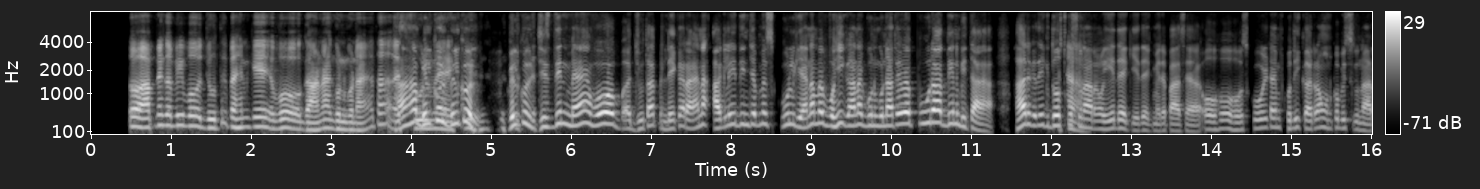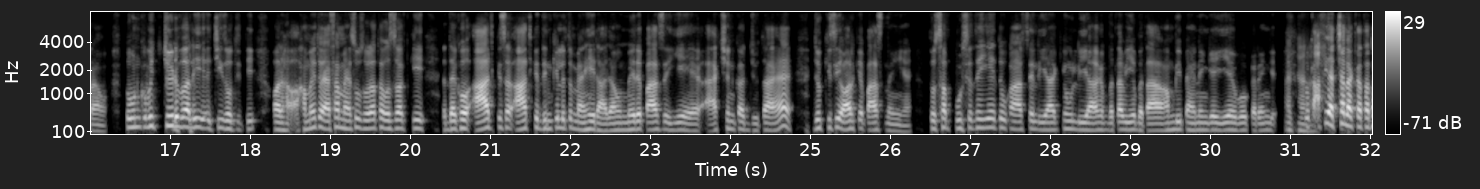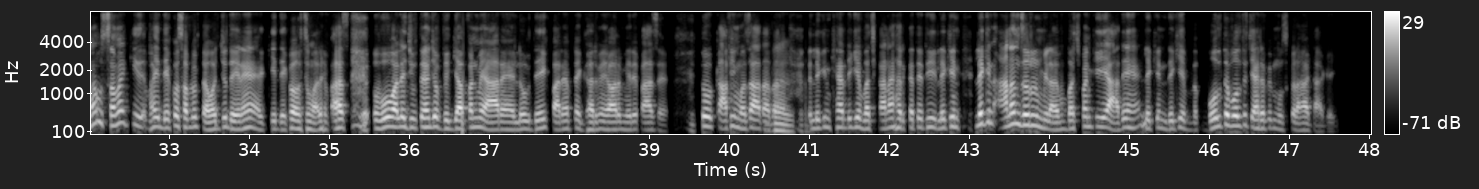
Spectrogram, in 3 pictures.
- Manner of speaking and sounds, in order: laughing while speaking: "कि"; laugh; laugh; laughing while speaking: "तुम्हारे पास"
- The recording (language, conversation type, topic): Hindi, podcast, किस पुराने विज्ञापन का जिंगल अब भी तुम्हारे दिमाग में घूमता है?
